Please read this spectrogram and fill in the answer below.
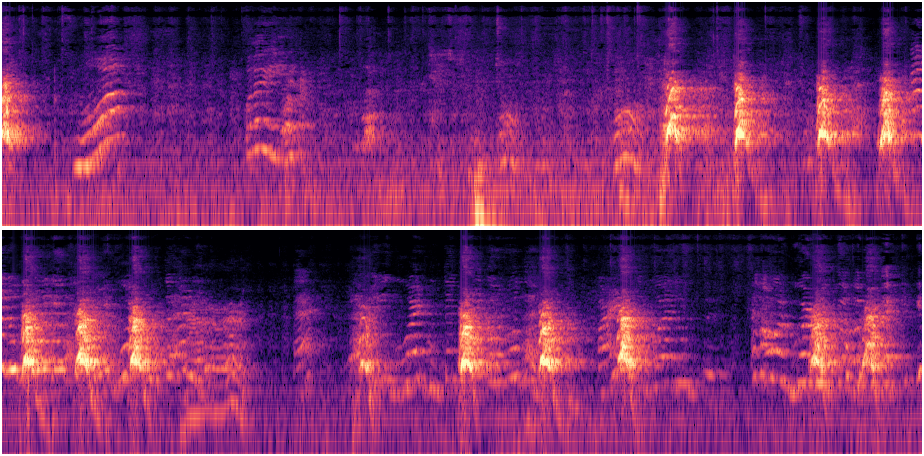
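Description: Dogs barking in quick runs of short barks, about eight in a row midway and a few more later, with short rising whine-like calls in the first couple of seconds.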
